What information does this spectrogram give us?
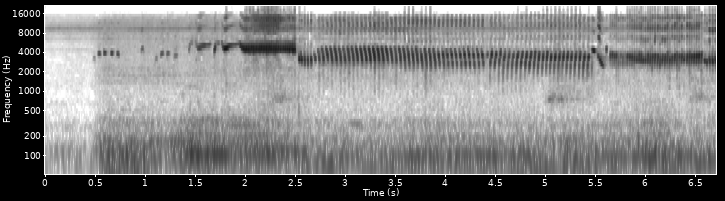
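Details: Canary tutor song, used to train young canaries and to prompt silent ones into singing: after a brief silence, a few high whistled notes give way to long, continuous rolling trills with buzzy, rattling passages, over a steady low rumbling hum.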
